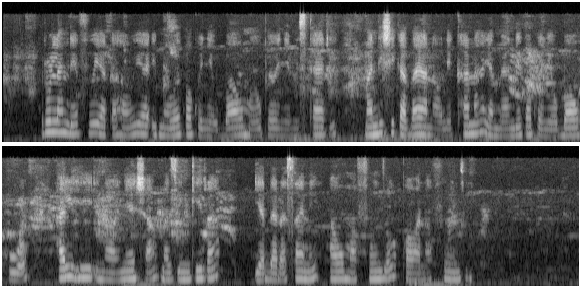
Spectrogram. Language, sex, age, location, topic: Swahili, male, 25-35, Kisumu, education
